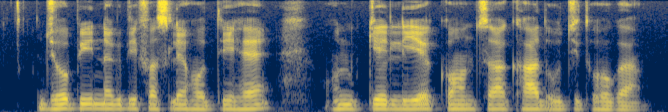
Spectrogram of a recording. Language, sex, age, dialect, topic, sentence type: Hindi, male, 25-30, Garhwali, agriculture, question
